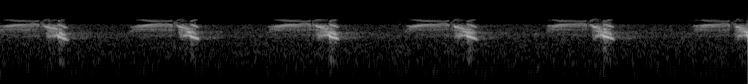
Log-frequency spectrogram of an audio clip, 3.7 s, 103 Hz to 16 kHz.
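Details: At an Estonian lesser spotted eagle nest in July 2012, a chick defends its food from an adult, giving a run of shrill, down-slurred squeals, each led by a softer rising note, repeated roughly every 0.7 seconds.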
